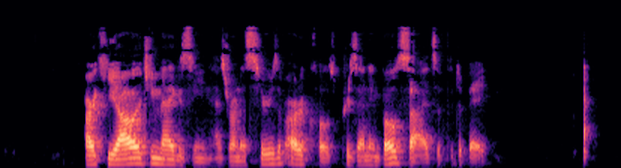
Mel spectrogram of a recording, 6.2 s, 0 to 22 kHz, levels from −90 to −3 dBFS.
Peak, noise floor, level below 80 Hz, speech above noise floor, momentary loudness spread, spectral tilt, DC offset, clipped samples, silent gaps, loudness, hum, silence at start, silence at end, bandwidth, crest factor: -2 dBFS; under -90 dBFS; -68 dBFS; over 69 dB; 19 LU; -4 dB/octave; under 0.1%; under 0.1%; none; -21 LUFS; none; 0.85 s; 0.35 s; 11.5 kHz; 22 dB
